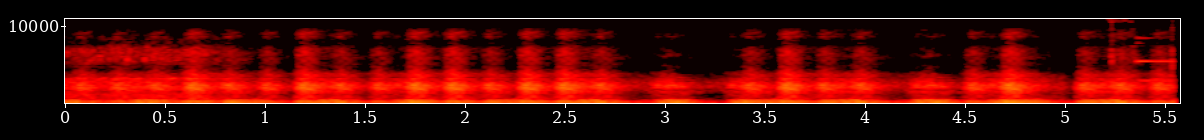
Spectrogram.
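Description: A video game train runs steadily with a rhythmic clickety-clack over a continuous hissing rumble, fairly loud and alone.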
